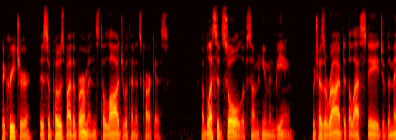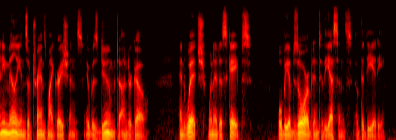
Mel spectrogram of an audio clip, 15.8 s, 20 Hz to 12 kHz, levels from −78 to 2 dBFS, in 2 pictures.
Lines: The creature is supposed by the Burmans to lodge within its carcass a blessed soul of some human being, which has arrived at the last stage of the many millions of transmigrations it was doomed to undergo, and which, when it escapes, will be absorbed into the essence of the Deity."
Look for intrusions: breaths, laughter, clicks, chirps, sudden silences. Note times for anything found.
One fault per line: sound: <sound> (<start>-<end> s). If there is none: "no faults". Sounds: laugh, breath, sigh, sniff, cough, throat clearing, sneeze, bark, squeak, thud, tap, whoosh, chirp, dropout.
no faults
